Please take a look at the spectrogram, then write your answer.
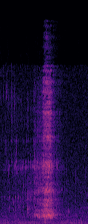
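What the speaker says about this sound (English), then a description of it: "slowly pull back the plunger all the way to fill with water" A plunger slowly pulled back to draw water up from a cup gives a single soft, breathy slurp that swells and fades within a fraction of a second, quiet and close.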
